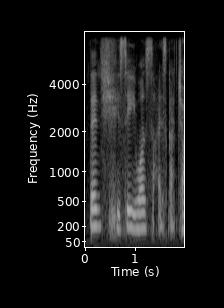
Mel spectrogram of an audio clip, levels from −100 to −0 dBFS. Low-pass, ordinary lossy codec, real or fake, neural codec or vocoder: 7.2 kHz; none; real; none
